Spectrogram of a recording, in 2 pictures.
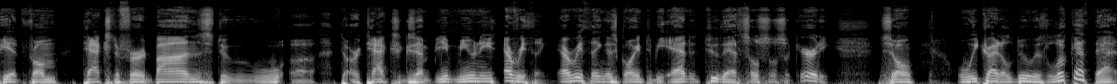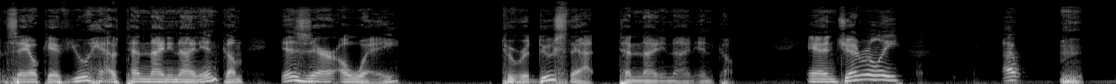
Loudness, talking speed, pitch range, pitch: -22 LUFS, 145 wpm, 95-130 Hz, 110 Hz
